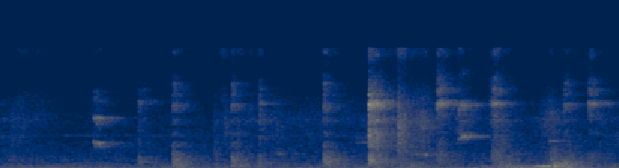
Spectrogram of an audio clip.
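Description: Table tennis ball hit back and forth in a doubles rally: a quick series of sharp clicks of the ball on rubber bats and the table, the loudest about halfway through.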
